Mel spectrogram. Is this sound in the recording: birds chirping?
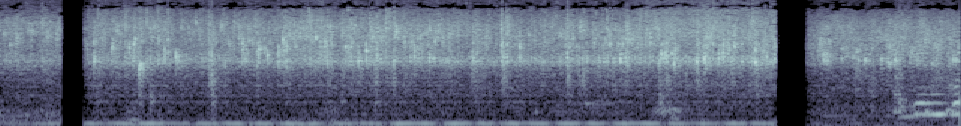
no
